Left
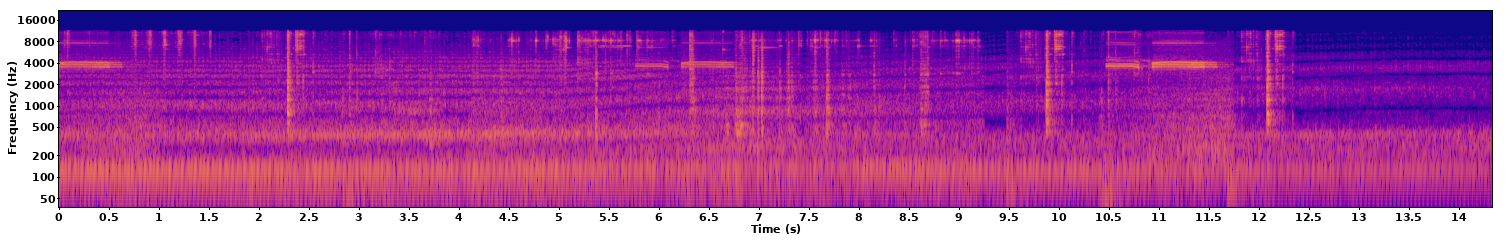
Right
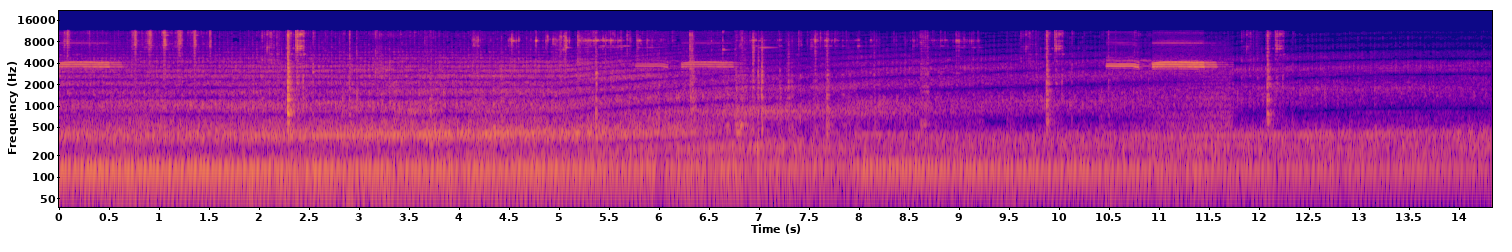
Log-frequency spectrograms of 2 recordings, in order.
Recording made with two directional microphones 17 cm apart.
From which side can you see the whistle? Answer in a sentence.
In this clip you hear the whistle on the left.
